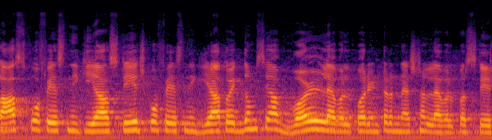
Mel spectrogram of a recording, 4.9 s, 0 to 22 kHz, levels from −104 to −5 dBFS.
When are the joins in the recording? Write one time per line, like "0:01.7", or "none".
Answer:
none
